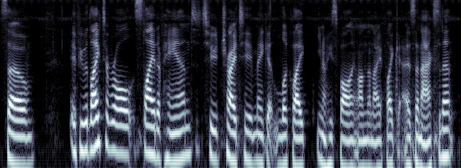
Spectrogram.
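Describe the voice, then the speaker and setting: This tabletop game master, a man of medium pitch, improvises the story in a steady tone. His telling is conversational, with frequent hesitations.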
